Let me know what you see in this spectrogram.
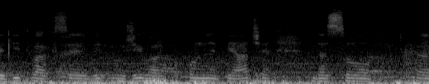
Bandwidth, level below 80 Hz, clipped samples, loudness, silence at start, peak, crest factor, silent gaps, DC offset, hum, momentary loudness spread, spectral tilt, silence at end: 12.5 kHz; -30 dBFS; under 0.1%; -33 LUFS; 0 s; -12 dBFS; 16 dB; none; under 0.1%; none; 8 LU; -7 dB/octave; 0 s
